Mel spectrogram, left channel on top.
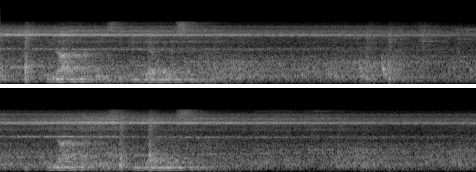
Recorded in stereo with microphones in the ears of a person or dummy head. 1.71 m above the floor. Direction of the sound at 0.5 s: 15° left (ahead or behind).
